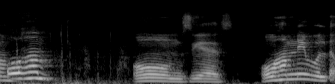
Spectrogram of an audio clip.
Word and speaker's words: ohm: Sir, but it is OHM हाँ, the H is silent over here.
